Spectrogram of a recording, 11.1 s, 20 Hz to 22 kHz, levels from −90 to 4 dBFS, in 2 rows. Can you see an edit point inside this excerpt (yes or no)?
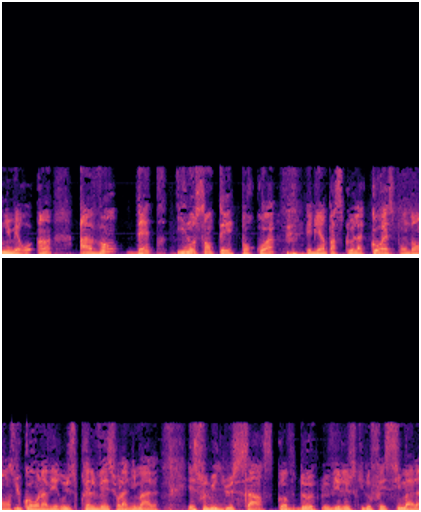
yes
